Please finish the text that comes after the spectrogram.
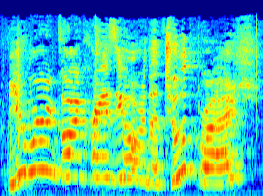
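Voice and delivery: high, loud squealing coo. Real, not acted. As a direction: tease the puppy in a squeal. Excited baby talk to dog.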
